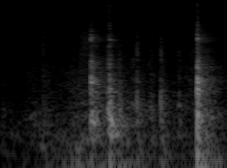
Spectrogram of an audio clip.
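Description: Gas hood strut being snapped onto its ball-stud mounts on a Jeep Wrangler JK hood: a few short clicks and knocks of metal fittings being pushed home, with a sharper knock at the end.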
